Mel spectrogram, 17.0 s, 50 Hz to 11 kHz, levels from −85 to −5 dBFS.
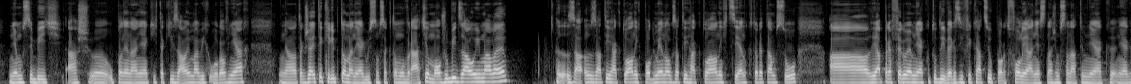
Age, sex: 20-39, male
